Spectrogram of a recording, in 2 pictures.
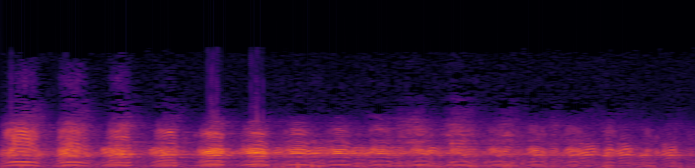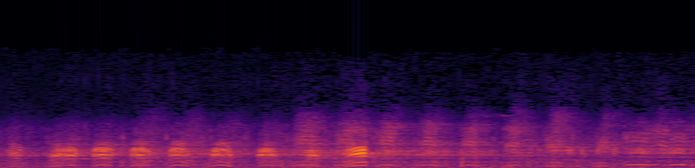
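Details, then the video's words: Ducks quacking in a dense, overlapping chorus: nasal, arched quacks tumble over each other about three times a second for the whole stretch, with no gaps between callers. "Duck sound"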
